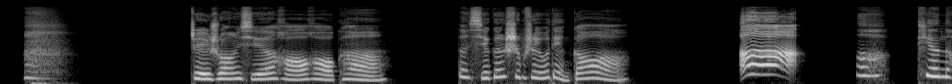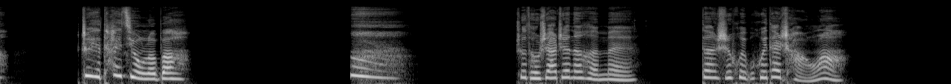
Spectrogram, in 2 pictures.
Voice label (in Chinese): 动画 角色 新娘心里潜台词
